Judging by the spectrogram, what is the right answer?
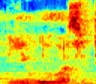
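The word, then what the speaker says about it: university: लेकिन इसका उच्चारण यूनिवर्सिटी होता है।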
